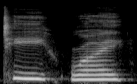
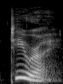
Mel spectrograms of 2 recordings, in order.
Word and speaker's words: T. Roy: And our next poet, I've finally, last month, learned how to say his name is T. Roy Cutler. T. Roy.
